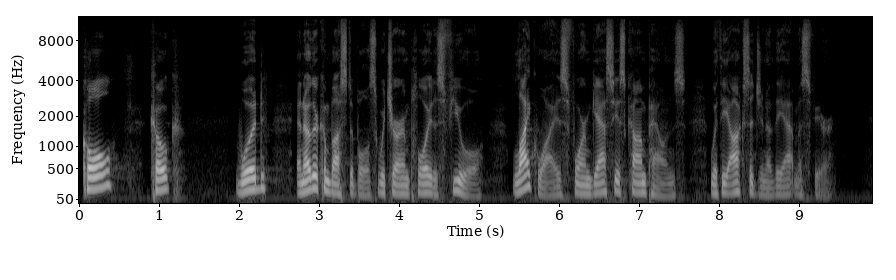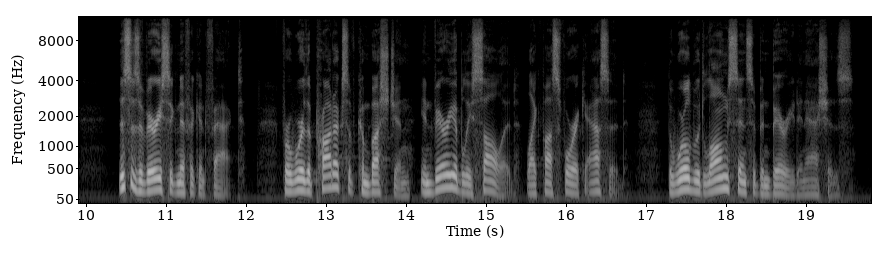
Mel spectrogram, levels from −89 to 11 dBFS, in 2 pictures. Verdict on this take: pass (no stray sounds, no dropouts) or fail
pass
